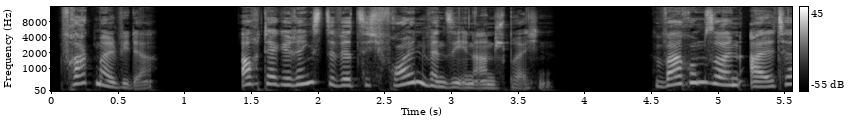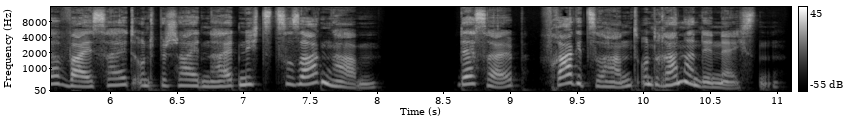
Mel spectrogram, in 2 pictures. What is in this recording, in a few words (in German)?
Werbung Cool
